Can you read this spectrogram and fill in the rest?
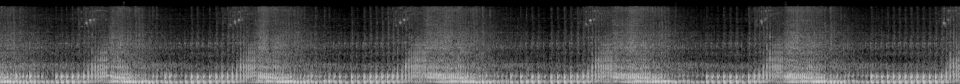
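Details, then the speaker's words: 2006 Yamaha YFZ450 quad, cold start after sitting 3 days: the single-cylinder fires instantly and revs cleanly on repeated blips, dropping back to a steady idle; it starts and runs normally, with only slight smoke on throttle. "Started right up. I've let this quad sit for about 3 days and instantly fired right up."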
